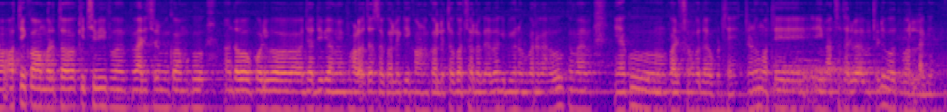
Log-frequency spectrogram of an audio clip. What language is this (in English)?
Odia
